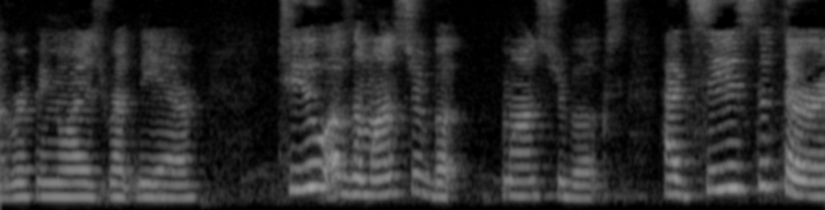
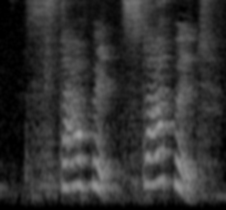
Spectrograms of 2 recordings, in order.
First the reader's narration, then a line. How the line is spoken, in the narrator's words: cried the manager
